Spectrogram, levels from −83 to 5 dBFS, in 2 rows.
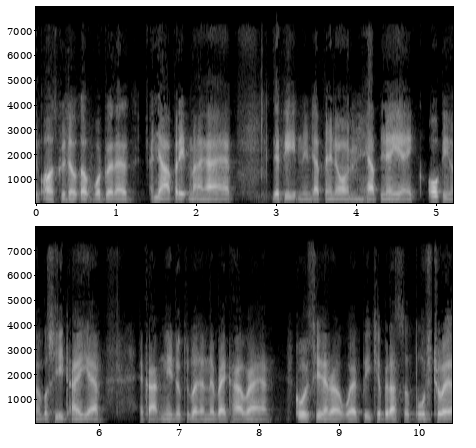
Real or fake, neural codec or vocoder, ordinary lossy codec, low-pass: fake; codec, 16 kHz, 0.5 kbps, FunCodec, trained on LibriTTS, 25 frames a second; AAC, 32 kbps; 7.2 kHz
